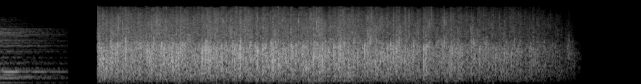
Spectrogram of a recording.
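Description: The live band's final chord fading out, then audience applause that starts suddenly about a second in and stops abruptly near the end.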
